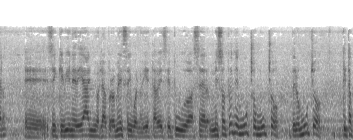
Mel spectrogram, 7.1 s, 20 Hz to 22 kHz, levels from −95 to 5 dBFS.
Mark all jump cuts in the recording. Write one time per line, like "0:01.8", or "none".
none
